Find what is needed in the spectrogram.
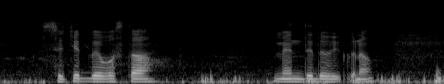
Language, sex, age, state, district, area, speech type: Santali, male, 18-30, West Bengal, Jhargram, rural, spontaneous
